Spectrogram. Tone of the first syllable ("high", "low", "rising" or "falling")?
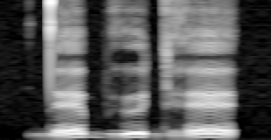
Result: rising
